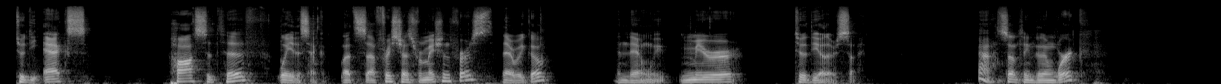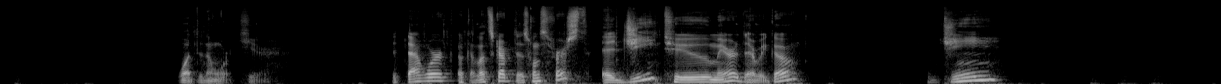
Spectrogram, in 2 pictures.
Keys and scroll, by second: 2.3 ctrl+z, 9.1 ctrl+z, 11.4 q, 17.9 g, 19.9 q, 21.0 g, 23.9 ctrl+z.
